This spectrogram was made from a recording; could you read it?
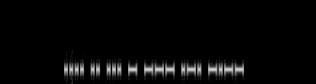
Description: Morse code, heard as a keyed tone, about 46 wpm, 700 Hz. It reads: HISTORY
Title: Sets of 3 Words - New Word Drill - 45wpm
